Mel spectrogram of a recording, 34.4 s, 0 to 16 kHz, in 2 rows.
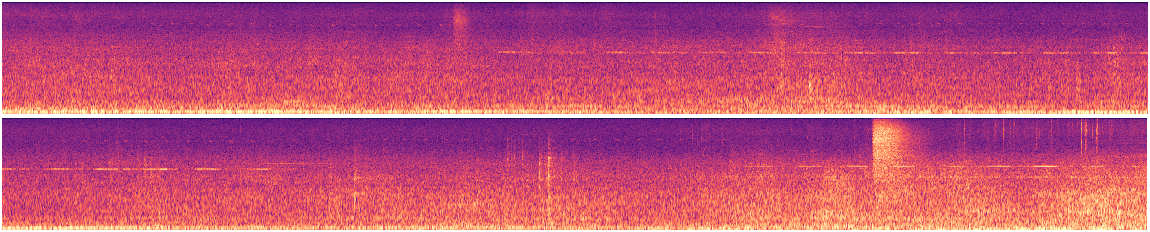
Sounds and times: construction 7.4 - 34.3
traffic sound 11.0 - 34.3

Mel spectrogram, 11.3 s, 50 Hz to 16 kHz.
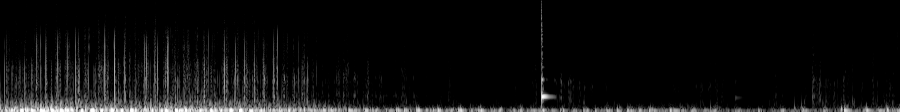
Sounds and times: old reel tape in the wind 0.0 - 11.2

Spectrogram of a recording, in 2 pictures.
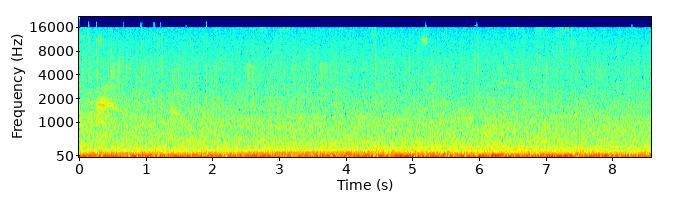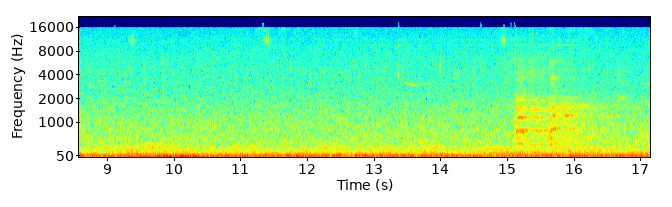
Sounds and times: dog and doggy and their echos 15.0 - 16.5

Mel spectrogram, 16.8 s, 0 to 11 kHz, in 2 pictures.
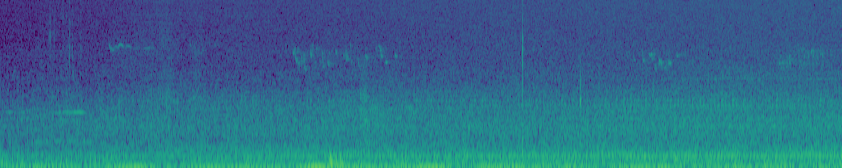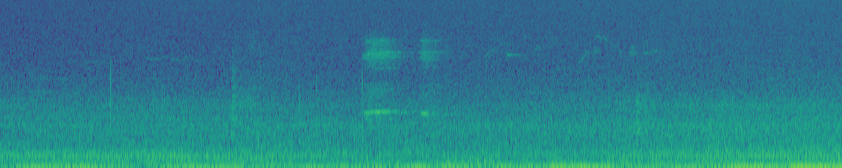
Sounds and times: plane 0.0 - 16.8
tractor 0.0 - 16.8

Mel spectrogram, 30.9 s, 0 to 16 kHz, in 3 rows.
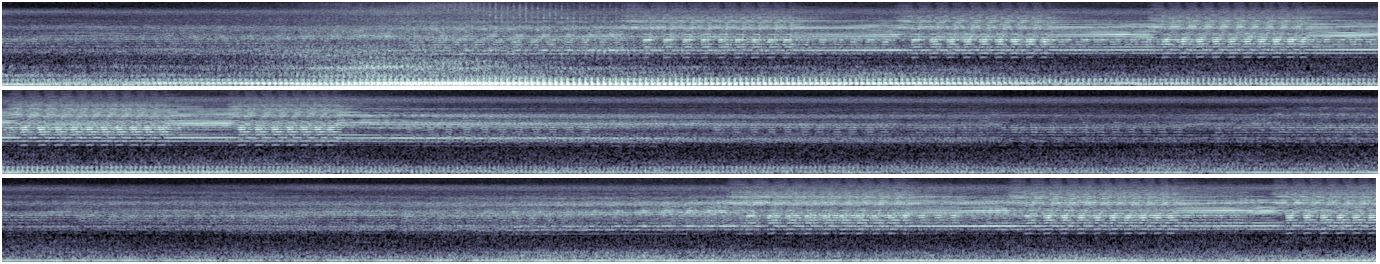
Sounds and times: Traffic Sound 0.0 - 11.4
Cicadas sound 0.0 - 30.9

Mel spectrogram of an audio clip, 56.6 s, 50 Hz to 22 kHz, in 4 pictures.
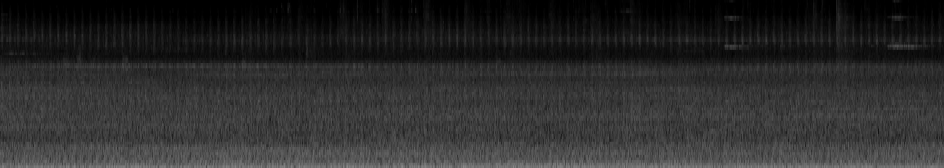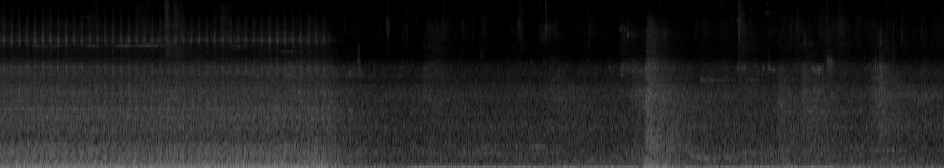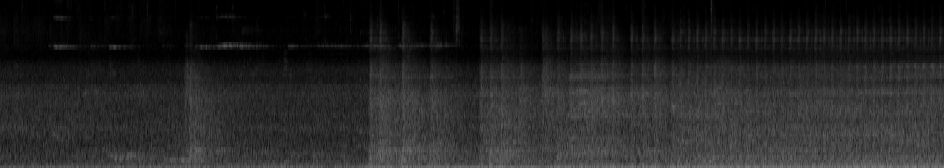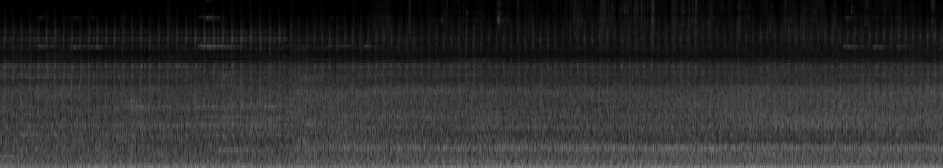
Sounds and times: Construction noise 0.0 - 19.5
Construction noise 33.0 - 56.6

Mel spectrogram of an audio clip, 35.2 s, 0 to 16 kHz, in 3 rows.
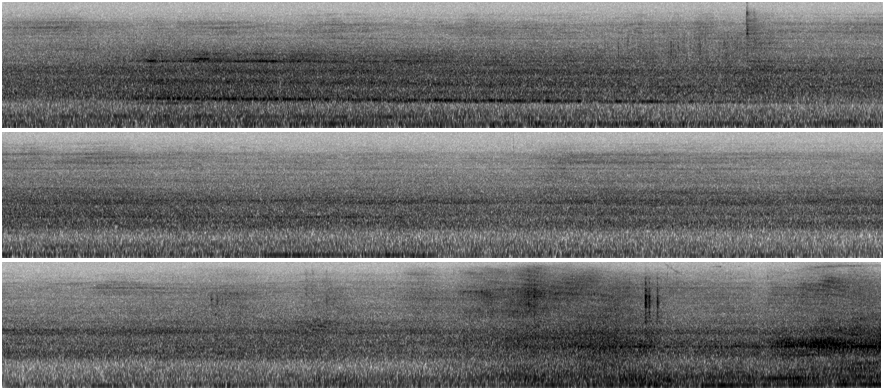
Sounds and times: steam exhaust of the combined heat and power plant 0.0 - 35.2

